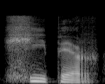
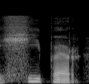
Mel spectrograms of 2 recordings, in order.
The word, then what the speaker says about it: гипер: Так происходит потому, что в этой греческой приставке в древности был вначале особый призвук, так называемое «густое придыхание», которое перестало произноситься в дальнейшем, поэтому в средневековом византийском чтении «ипер» с буквы «и» будет начинаться, но латинский язык сохраняет древнее греческое произношение, там буква «х» на первом месте, «хипер», отсюда «гипер», в русском языке.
